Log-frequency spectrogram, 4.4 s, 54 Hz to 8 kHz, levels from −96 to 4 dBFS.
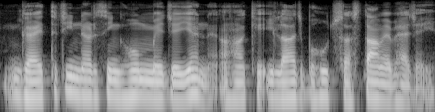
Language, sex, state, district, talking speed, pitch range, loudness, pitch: Maithili, male, Bihar, Saharsa, 220 wpm, 105-115 Hz, -20 LUFS, 105 Hz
